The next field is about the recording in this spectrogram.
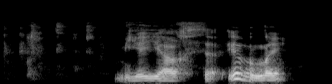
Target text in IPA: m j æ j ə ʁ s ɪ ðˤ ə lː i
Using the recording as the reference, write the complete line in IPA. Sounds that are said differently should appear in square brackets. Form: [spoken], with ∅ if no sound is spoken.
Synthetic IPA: m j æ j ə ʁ [θ] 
